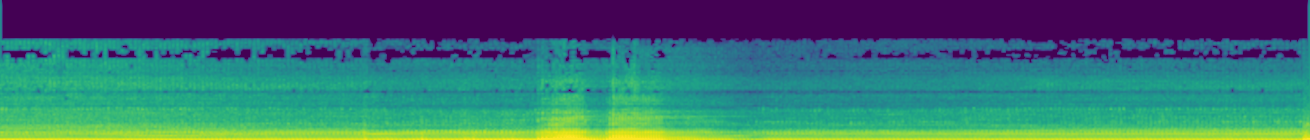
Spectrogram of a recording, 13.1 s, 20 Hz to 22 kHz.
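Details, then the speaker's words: Detroit Diesel three-cylinder in an old dragline crane abandoned in the woods 20+ years, first start after draining water from the fuel filter: even, steady diesel idle with a brief rev and settle, hitting on all three cylinders; runs healthy. "to me it sounds good i don't know oh yeah it doesn't sound bad at all it's hitting on all three"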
